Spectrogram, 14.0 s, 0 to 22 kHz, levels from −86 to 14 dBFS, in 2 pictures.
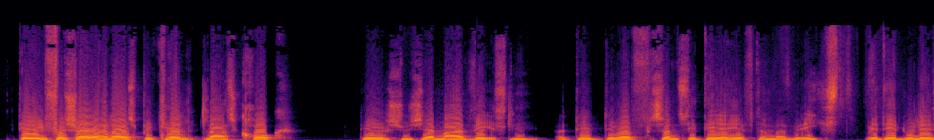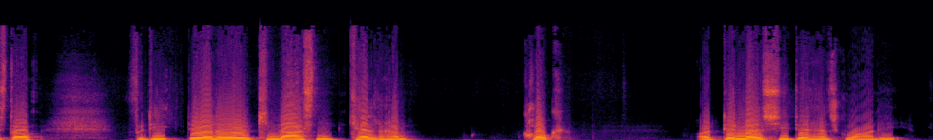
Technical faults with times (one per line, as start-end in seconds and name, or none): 0.00-14.01 hard clipping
